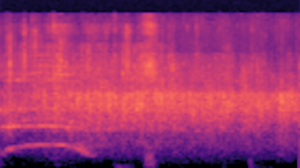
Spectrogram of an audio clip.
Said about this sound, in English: Yeah, come on. You can give the Lord a round of applause. He's good.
